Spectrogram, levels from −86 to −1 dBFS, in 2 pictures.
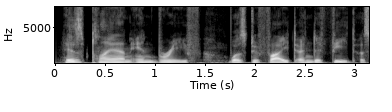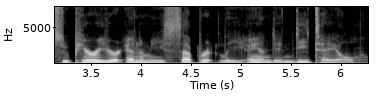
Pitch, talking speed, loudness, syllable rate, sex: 110 Hz, 155 wpm, -19 LUFS, 4.5 syllables/s, male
